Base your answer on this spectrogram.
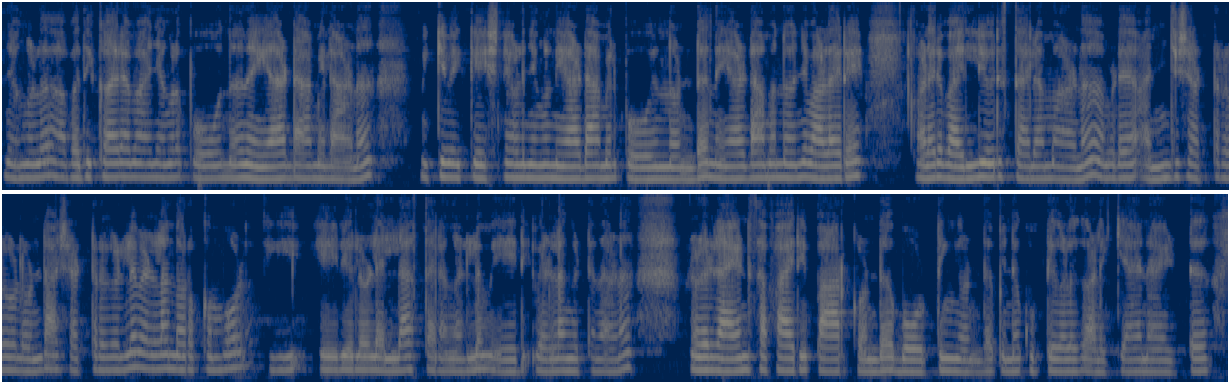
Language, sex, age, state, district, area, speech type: Malayalam, female, 18-30, Kerala, Thiruvananthapuram, rural, spontaneous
